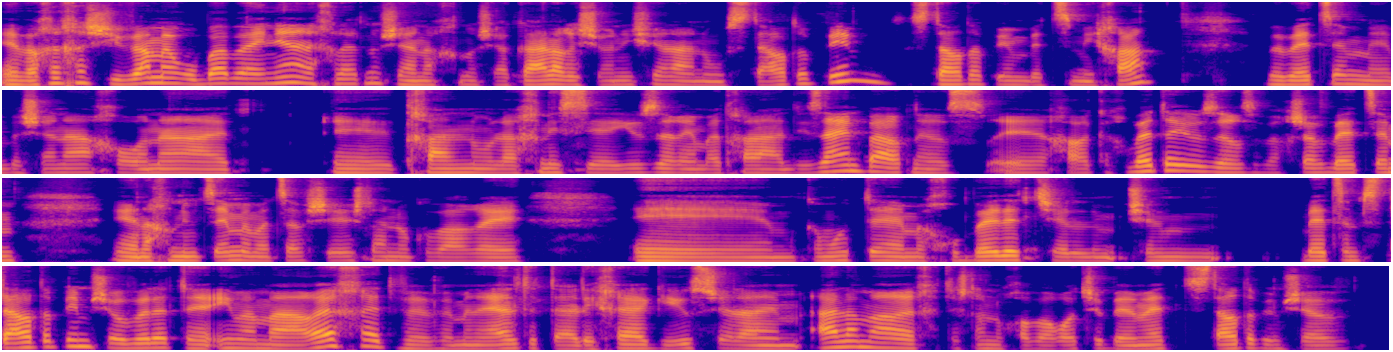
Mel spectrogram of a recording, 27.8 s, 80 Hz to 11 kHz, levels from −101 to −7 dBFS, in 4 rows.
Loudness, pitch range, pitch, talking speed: -29 LUFS, 145-170 Hz, 155 Hz, 125 wpm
